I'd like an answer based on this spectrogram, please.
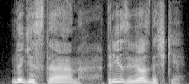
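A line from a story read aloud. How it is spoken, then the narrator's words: Sigh. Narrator (Russian): вздохнул Поляков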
